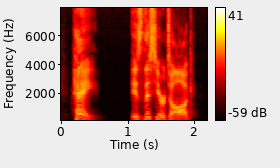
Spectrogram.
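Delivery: loud, called-out hollering in a mock woman's voice. Recounting a woman calling down from a porch, imitating a woman shouting. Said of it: "this woman on like a porch just like shouted down to me".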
